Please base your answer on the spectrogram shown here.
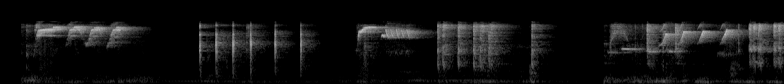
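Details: White-rumped shama (murai batu) lure song: high buzzy phrases alternating with rapid dry clicks, ending in a dense mix of varied high notes.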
